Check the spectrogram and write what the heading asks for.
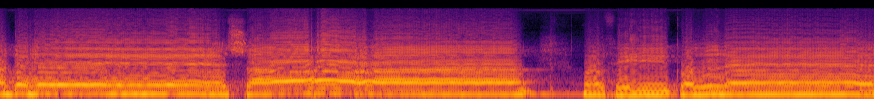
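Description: A man's voice chanting a melodic religious recitation in long, held notes with wavering pitch. Short pauses for breath break it about two seconds in and again about five to six seconds in.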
